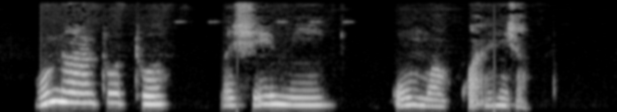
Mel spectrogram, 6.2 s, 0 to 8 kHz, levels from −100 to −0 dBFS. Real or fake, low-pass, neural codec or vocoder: real; 7.2 kHz; none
